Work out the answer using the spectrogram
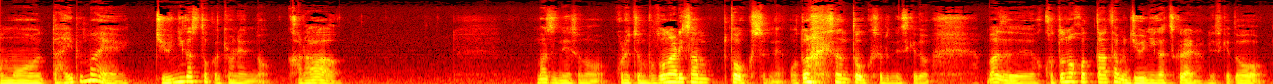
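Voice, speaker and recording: A man casually telling a personal story to camera, chatty and full of fillers, animated as he retells events. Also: fairly low pitch, husky. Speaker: vlogger.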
